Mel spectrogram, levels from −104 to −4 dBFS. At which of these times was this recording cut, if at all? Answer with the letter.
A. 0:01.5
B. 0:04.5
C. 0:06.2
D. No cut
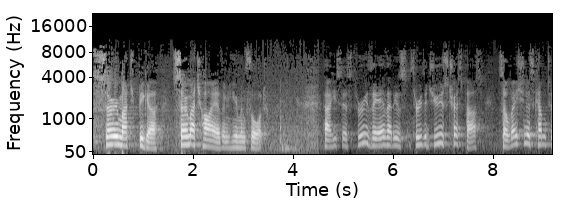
B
